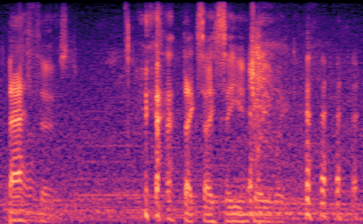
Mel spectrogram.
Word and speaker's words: Bathurst: Bathurst, not Bathurst. Bathurst.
